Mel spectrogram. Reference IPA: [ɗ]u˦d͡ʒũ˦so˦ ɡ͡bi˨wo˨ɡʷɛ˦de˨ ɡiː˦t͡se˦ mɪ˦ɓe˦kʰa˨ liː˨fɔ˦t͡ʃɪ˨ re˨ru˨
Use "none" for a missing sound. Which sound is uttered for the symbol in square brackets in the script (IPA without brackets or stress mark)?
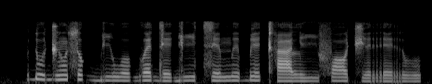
ɗ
